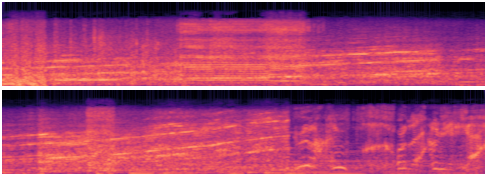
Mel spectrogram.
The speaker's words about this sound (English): Okay, it is now time. We rev up the engines. It is now time for the Chiefs Rant.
